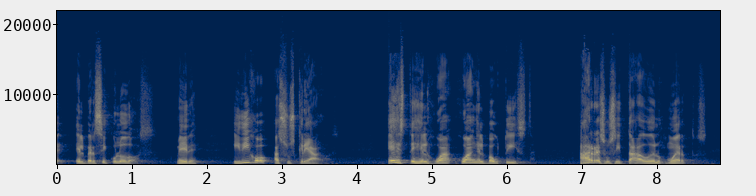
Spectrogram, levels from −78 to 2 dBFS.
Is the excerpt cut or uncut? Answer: uncut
